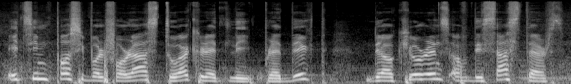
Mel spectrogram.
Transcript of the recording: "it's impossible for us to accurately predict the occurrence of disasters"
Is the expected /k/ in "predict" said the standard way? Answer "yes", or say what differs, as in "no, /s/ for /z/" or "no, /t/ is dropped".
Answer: yes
